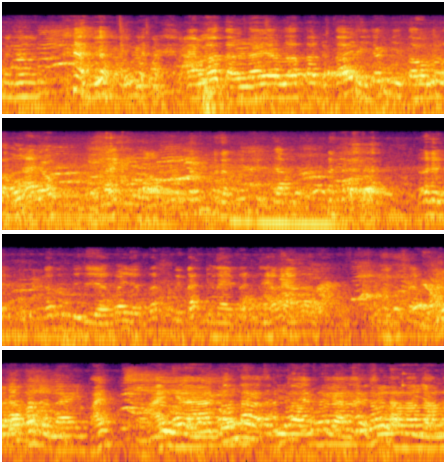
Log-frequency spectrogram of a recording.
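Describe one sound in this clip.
Several men talk and laugh loudly together.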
